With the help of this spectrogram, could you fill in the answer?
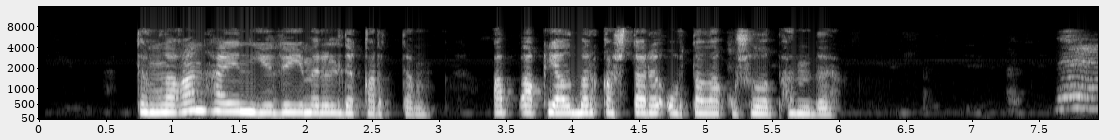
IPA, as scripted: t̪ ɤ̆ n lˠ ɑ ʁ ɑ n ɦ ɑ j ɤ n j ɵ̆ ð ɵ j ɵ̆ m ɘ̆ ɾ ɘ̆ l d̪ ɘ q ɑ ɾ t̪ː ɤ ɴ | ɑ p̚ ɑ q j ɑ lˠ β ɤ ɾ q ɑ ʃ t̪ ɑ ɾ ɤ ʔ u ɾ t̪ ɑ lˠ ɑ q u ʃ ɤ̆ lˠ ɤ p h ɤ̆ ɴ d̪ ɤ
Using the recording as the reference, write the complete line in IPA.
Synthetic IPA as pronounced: t̪ ɤ̆ ɴ lˠ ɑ ʁ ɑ n ɦ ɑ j ɤ n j ɵ̆ ð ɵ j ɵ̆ m ɘ̆ ɾ ɘ̆ l d̪ ɘ q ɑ ɾ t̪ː ɤ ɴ | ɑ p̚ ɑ q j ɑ lˠ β ɤ ɾ q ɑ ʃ t̪ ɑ ɾ ɤ ʔ u ɾ t̪ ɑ lˠ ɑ q u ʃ ɤ̆ lˠ ɤ p h ɤ̆ n d̪ ɤ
